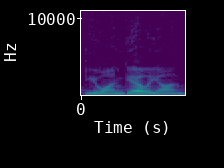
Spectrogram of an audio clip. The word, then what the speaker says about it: euangelion: It's not how it looks. But anyway, it is our English word evangelism, but it's pronounced euangelion.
